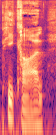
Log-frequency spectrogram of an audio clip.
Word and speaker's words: pecan: As an aside, yes, I pronounce it pecan. If you're not from the South, in recent years there's been a large amount of debate on how you pronounce pecan. We're going to keep using pecan here.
